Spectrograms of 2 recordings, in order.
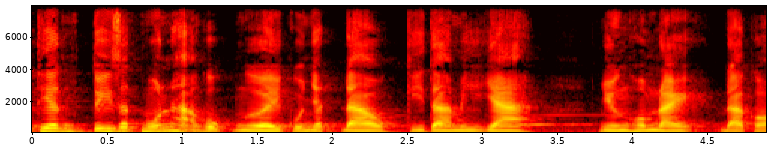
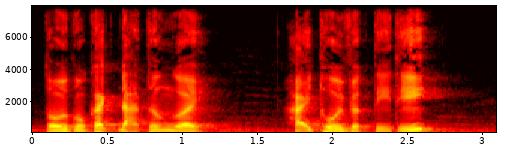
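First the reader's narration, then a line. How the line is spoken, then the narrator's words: Cold. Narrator (Vietnamese): Mặt Diệp Thiên lạnh lùng nói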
